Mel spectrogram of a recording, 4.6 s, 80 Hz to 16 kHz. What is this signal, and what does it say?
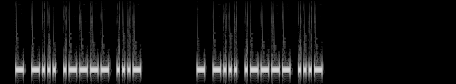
Morse code, heard as a keyed tone, about 41 wpm, 700 Hz. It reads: TB1V TB1V
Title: DXCC-100 Call Signs - 4 Characters - Repeated 2x - 45wpm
